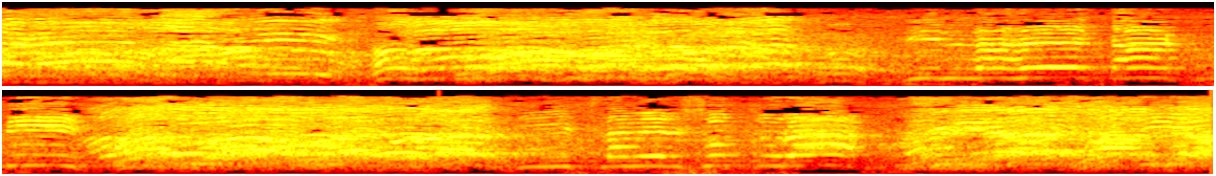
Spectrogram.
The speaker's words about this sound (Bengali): Slogan দিলে জোরে দিবেন যেন শয়তান ভয় পেয়ে চলে যায়, ইমানের জজ্বা তো আসতে হবে, এই দুর্বলদের কাজ হবে কিছু? তাকবীরের ধ্বনিতে শয়তান পালায়, কুফাররা পালায়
